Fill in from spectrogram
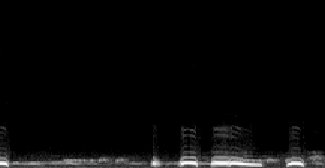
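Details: Spotted dove cooing, male and female, used as a decoy to lure wild doves into answering: low hollow coos, a short note, a longer falling coo and a final note, repeated, on a quiet background.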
